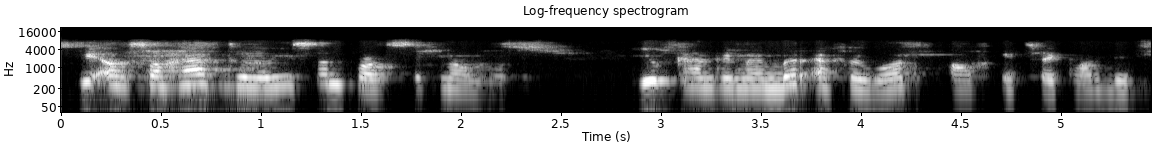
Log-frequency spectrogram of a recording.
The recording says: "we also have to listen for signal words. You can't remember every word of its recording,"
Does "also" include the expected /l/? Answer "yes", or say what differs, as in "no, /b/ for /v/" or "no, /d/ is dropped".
yes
